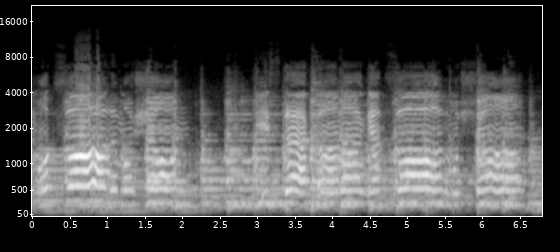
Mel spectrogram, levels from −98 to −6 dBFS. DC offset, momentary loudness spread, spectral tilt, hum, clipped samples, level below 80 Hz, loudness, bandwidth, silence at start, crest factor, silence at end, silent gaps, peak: under 0.1%; 15 LU; -5.5 dB/octave; none; under 0.1%; -76 dBFS; -18 LUFS; 7 kHz; 0 s; 18 dB; 0 s; none; 0 dBFS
